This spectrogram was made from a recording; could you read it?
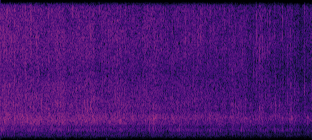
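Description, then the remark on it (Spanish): A crowd claps steadily for a few seconds in praise of the Lord, a dense, even wash of many hands applauding together with no voices standing out. “Alaba al Señor con un aplauso, porque sabemos, Satanás, quiénes somos en Cristo Jesús.”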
